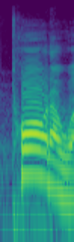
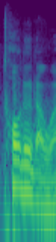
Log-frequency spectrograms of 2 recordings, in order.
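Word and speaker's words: Tor: 그 토어라고 하는 브라우저 이제 본토 발음은 토어고 우리는 이제 토르라고 하는데 토르 브라우저를 통해서 들어갈 수 있는 일종의 굉장히 어두운 공간이죠.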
